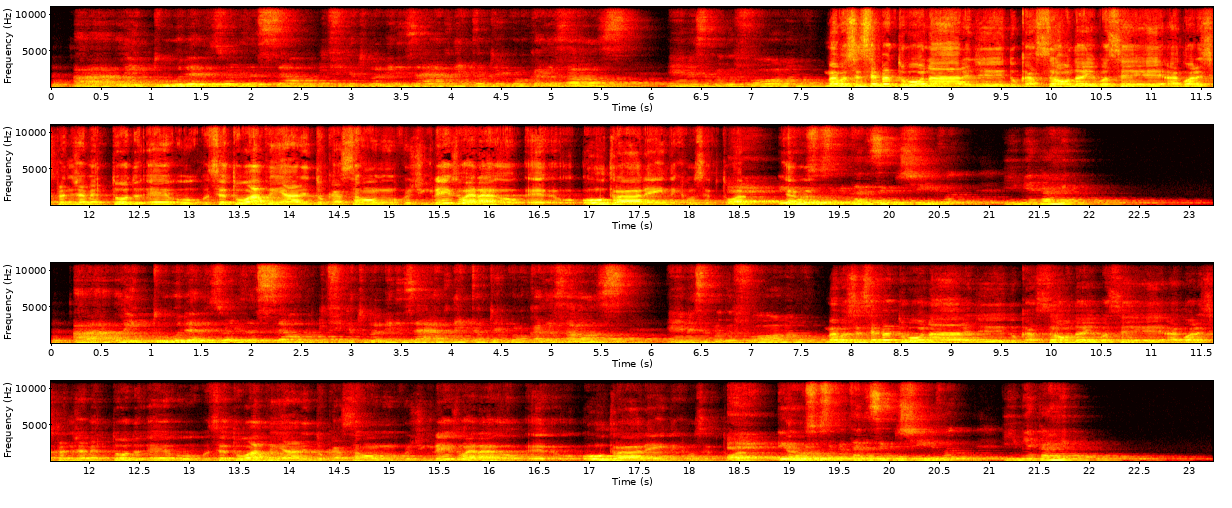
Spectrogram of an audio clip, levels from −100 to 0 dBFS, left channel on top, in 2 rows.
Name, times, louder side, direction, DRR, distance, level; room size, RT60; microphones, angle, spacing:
voice 1, 0.2-5.7 6.2-7.6 18.4-20.7 21.1-21.8, left 1 dB, 50° right, 1.5 m, -26 dB
voice 2, 7.7-18.6 19.0-19.3, left 4 dB, 70° left, 0.5 m, -23 dB
20.0 x 8.2 x 3.2 m
head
